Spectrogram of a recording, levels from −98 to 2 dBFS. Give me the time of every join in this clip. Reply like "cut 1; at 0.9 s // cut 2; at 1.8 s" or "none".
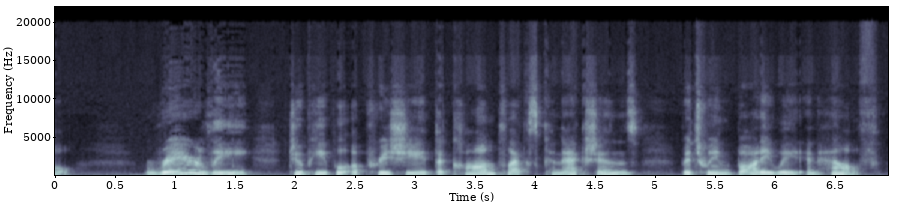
none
